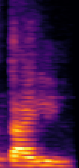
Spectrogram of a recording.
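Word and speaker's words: ptyalin: टाइलिन enzyme, टाइलिन एक तरह का एंजाइम है, ये जो पी है ना वो साइलेंट होता है, तो टाइलिन पढ़ते हैं इसको।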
